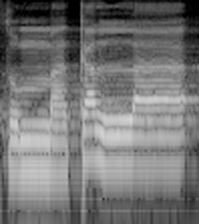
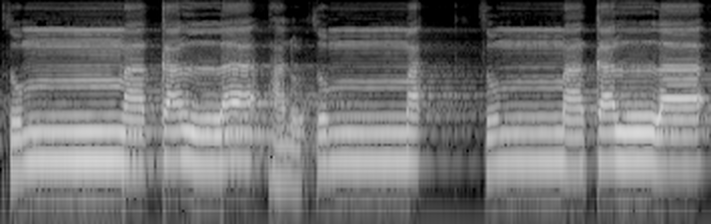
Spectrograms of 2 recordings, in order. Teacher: mim bertasydid hukumnya adalah gunnah, ditahan 2 harokat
